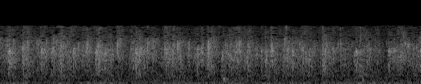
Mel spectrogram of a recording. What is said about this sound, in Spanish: then give him a clap offering right entonces now. Vamos a darle un and aplauso.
